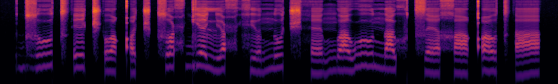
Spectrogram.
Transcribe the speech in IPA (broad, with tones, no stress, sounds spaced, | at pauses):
d͡z u˧˥ t͡sʼ ɪ˧ t͡ʃʼ o˩ qʼ ʊ˩ t͡ʃ t͡s o˧˥ ħ ɡʲ ɛ˧ lʲ ʊ˩˧ ħ xʲ ʊ˩ n u˧˥ t͡ʃ h ɛ˩ ŋʷ a˧ w u˥ n a˧ xʷ t͡s ɛ˩ χ a˩ qʼ o˧ t͡sʼ a˩˧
